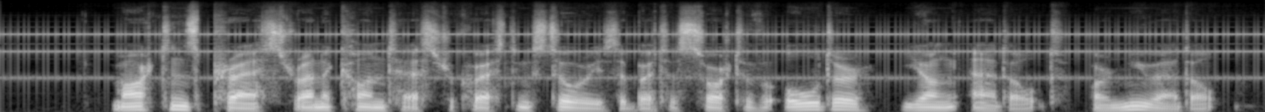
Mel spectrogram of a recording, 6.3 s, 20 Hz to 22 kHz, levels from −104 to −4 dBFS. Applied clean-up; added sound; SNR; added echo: none; Telephone; 13 dB; none.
